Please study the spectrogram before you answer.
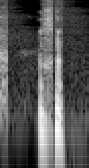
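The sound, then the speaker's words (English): A loud sneeze: a quick sharp breath, then a two-part explosive burst lasting about a quarter second, followed by quiet. Nobody talks. “Gesundheit.”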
